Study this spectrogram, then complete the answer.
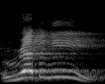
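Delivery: high, loud and slow; cried out. Acted. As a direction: cry the word out in joy. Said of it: "cried out in Aramaic".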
